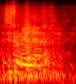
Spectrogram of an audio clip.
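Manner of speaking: loud laugh breaking through the words. Real, not acted. Lecturer laughing as he introduces the limerick, laughing.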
